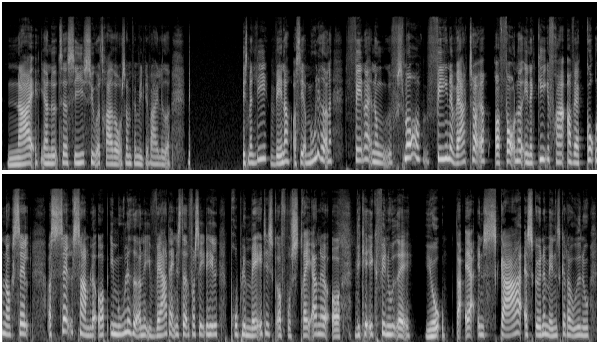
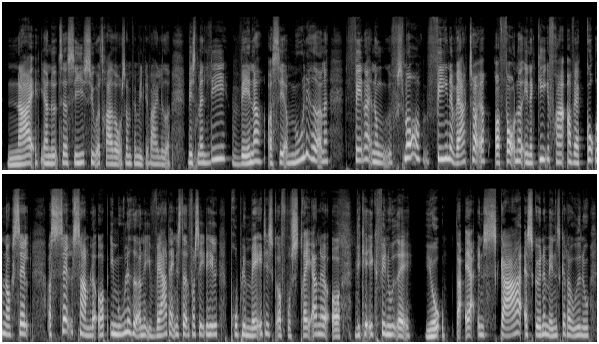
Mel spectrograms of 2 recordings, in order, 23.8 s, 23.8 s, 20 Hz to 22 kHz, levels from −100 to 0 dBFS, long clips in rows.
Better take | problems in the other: second | audio freezing; at 4 s for 1 s

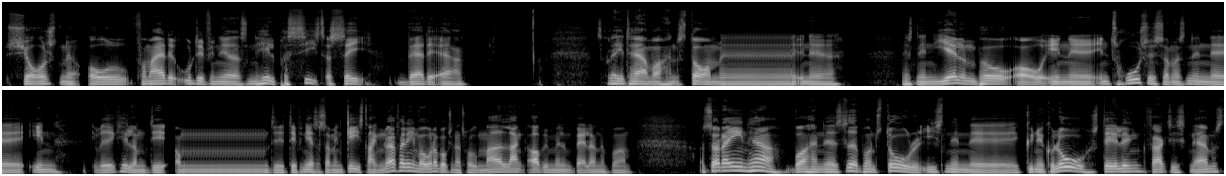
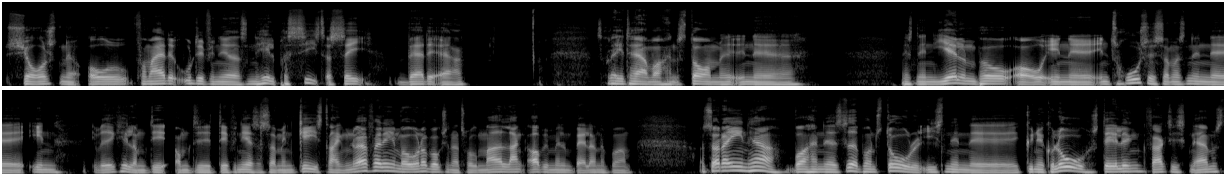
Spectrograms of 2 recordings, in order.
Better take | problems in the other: second | audio freezing; at 7 s for 0.5 s and at 14 s for 1 s

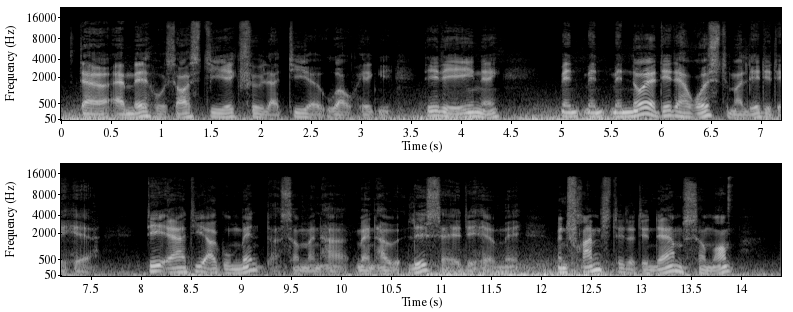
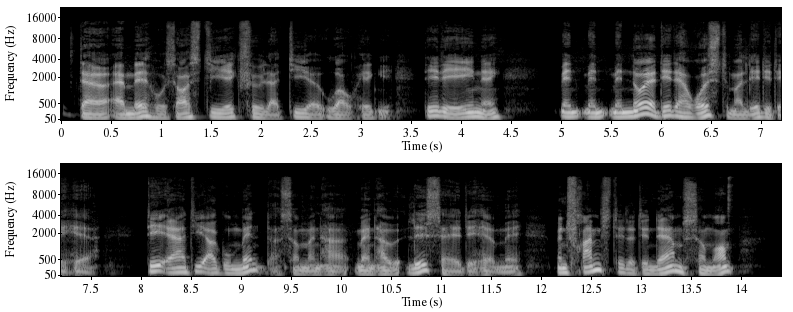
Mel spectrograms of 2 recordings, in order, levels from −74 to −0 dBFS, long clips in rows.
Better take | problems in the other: second | low rumble; faint; throughout; 20 dB below the speech

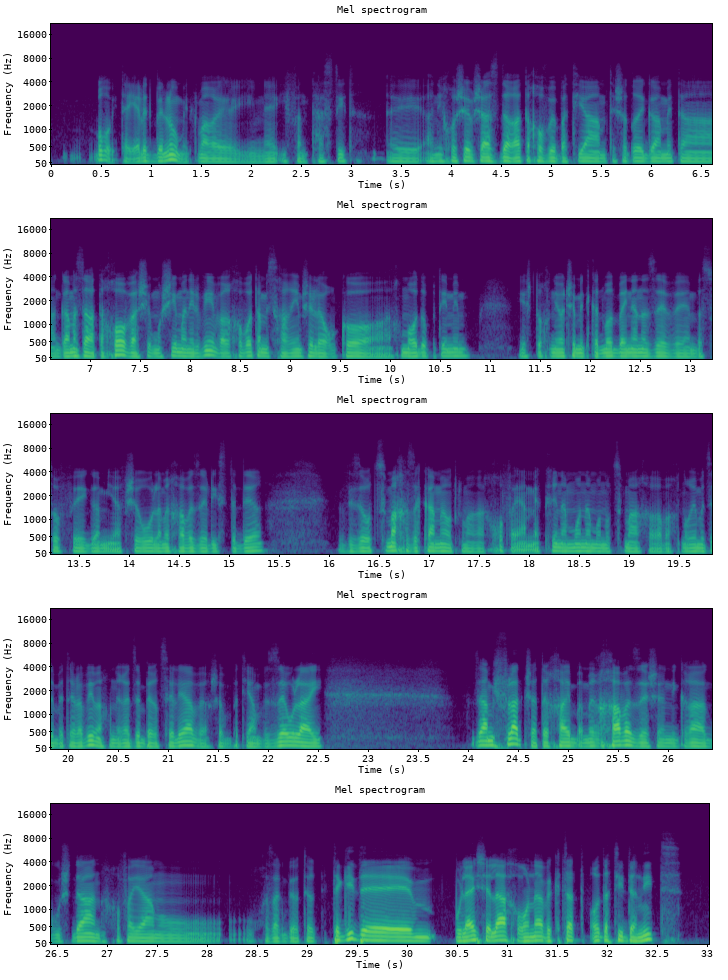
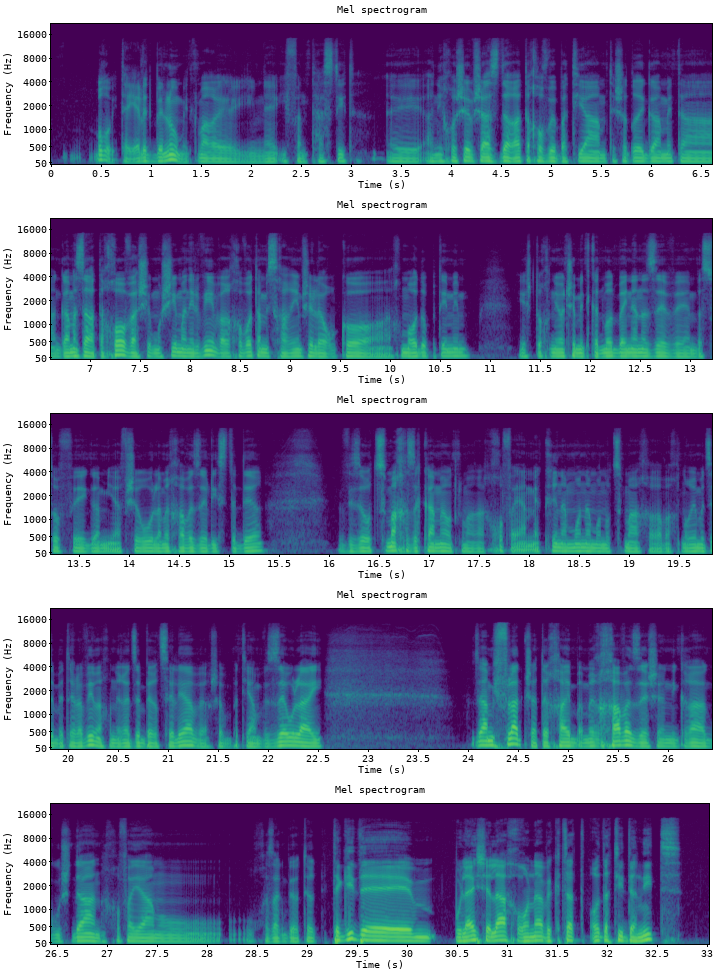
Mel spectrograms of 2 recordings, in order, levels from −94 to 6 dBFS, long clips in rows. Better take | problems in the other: second | muffled; very; fading above 2.5 kHz

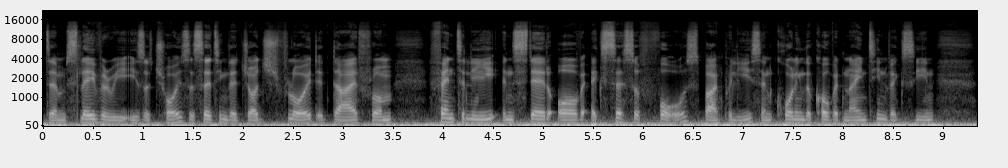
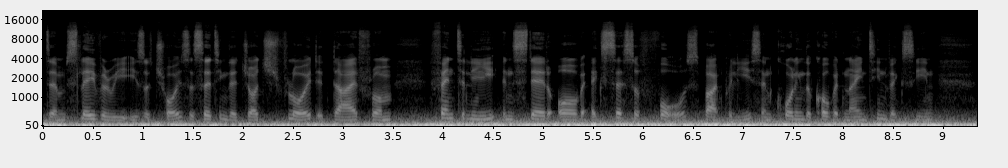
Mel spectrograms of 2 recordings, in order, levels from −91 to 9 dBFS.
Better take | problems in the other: first | low rumble; loud; throughout; 6 dB below the speech; faint in the first

